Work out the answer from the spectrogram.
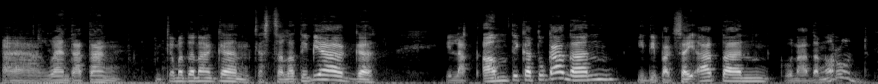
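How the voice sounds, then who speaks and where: An actor playing a generous, dutiful grown son with an Ilocano accent in a radio drama. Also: male voice, on the high side, huge pitch swings, unhurried, a bit bright, lo-fi sound, full character voice. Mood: kindly.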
